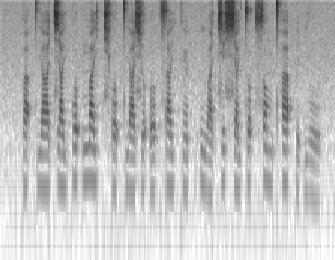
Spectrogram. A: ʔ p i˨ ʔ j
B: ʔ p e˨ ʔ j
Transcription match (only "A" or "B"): A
